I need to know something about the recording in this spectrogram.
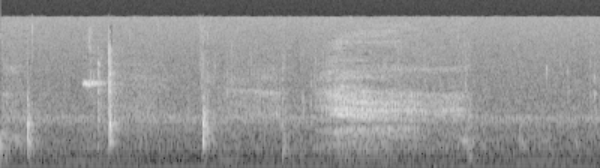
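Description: A wooden spatula stirring thick shrimp alfredo in a frying pan: three light taps against the pan in the first second and a half, then a short stretch of scraping and stirring through the sauce about halfway through.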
